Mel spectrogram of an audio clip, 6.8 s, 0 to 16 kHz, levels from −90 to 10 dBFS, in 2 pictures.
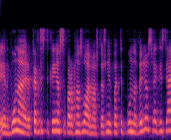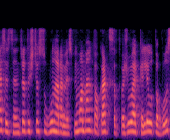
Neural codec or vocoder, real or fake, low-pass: codec, 16 kHz, 0.8 kbps, ZipCodec; fake; 7.2 kHz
